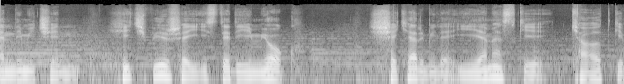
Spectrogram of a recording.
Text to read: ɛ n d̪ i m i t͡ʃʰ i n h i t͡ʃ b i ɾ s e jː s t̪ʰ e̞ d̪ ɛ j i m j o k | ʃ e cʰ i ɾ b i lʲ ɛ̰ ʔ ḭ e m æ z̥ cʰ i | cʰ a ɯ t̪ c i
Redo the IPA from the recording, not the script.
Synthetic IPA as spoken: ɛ n d̪ i m i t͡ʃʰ i n h i t͡ʃ b i ɾ ʃ e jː s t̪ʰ e̞ d̪ i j i m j o k | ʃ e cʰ æ ɾ b i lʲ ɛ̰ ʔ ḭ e m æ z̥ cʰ i | cʰ a ɯ t̪ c i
